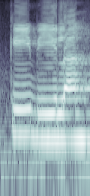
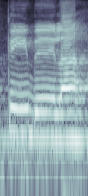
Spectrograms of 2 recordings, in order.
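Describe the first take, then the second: The two takes are said the same way.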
